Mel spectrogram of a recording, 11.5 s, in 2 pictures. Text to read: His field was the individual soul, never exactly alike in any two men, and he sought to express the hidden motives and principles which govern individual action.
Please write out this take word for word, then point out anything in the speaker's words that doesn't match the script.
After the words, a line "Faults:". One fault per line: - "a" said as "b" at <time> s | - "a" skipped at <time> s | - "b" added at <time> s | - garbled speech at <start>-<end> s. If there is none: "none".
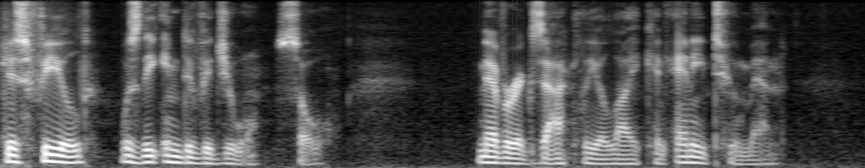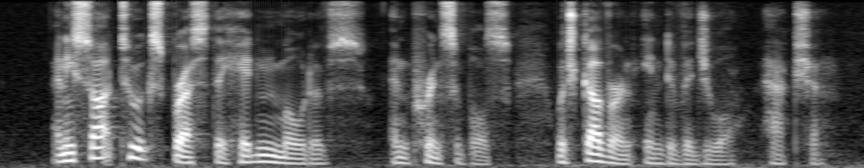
His field was the individual soul, never exactly alike in any two men, and he sought to express the hidden motives and principles which govern individual action.
Faults:
none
